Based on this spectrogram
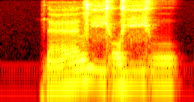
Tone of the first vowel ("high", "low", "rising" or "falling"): rising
